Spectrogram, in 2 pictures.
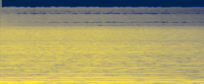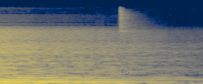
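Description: A distorted electric guitar chord held and ringing out as the final chord of a skate punk song, slowly fading away.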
